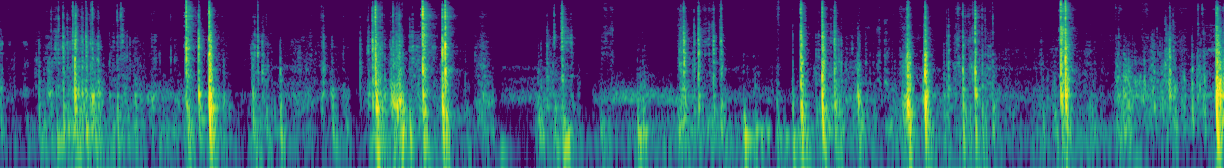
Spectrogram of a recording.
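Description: Hard plastic bead storage trays and their small clear containers clicking and clacking as they are handled, in irregular sharp knocks, while a lid is fitted over a tray.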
